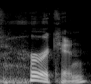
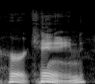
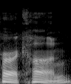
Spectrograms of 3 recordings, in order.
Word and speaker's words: Hurricane: so you're you're actually in the town of hurricane okay okay so the the lay folk would call it hurricane but in Utah they pronounce it hurri con Hurrican hurri hurri Utah we're going to go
